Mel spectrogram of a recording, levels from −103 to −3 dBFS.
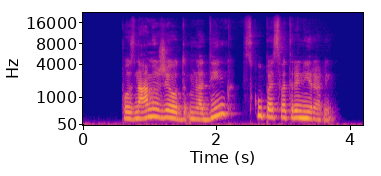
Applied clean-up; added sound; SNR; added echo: neural mask model Resemble Enhance denoiser.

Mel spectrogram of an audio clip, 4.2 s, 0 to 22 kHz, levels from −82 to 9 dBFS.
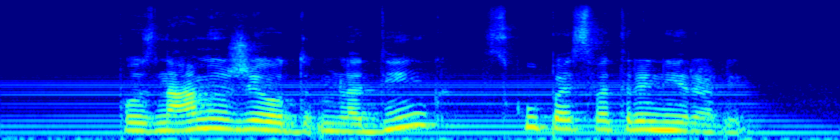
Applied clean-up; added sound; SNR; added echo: none; Bowed string instrument; 16 dB; none.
